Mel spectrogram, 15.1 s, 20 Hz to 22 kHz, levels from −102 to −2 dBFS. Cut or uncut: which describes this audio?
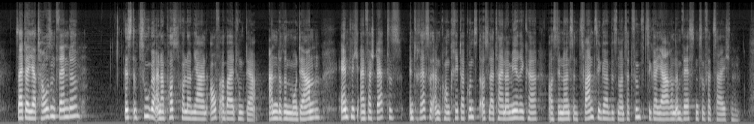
uncut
